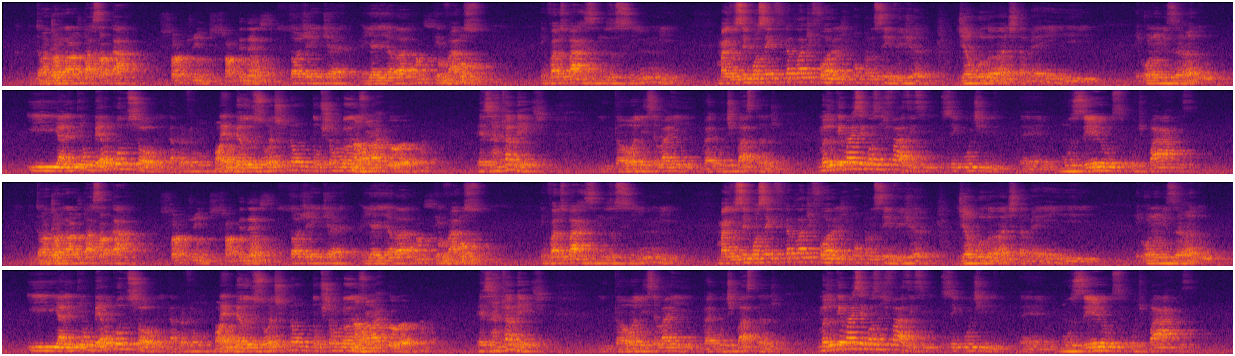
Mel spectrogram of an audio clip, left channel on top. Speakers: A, on the right (about 40°); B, on the left (about 30°).
A: Então
B: Então
A: agora
B: passa
A: lá não passa
B: só,
A: carro,
B: só gente, só pedestre.
A: só gente é. E aí ela
B: Nossa,
A: tem
B: é muito
A: vários,
B: bom.
A: tem vários barzinhos assim, mas você consegue ficar do lado de fora ali comprando cerveja de ambulante também e economizando. E ali tem um belo pôr do sol ali, dá pra ver um,
B: Olha,
A: né? Belo Horizonte não não chama Belo Horizonte
B: não é à
A: à toa.
B: toa.
A: <laughs> Exatamente. Então ali você vai, vai curtir bastante. Mas o que mais você gosta de fazer? Você, você curte é, museus, você curte parques?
